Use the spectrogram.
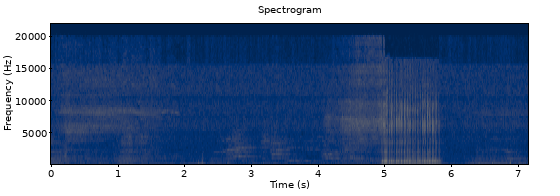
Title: Snoring pug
